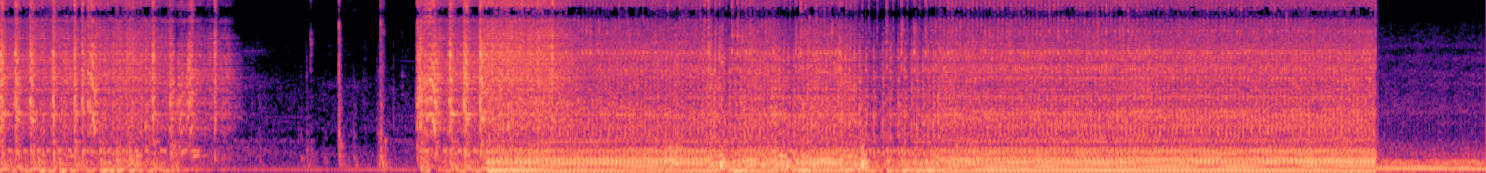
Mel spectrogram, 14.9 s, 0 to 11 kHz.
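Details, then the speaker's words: 2007 Polaris Ranger 700 6x6 that idles but dies on throttle, after a wiring connector was rejoined with butt connectors: sluggish cranking, a pause, then it catches and idles roughly. It is still slow to start, so problems remain. "everything's plugged back in let's try still a slow start here"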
